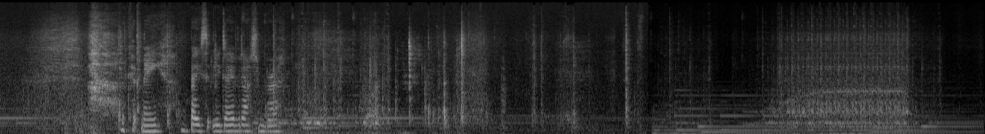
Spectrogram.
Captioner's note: sewing machine whirring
